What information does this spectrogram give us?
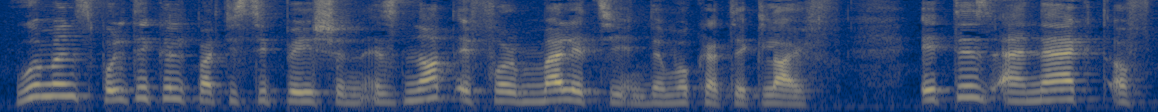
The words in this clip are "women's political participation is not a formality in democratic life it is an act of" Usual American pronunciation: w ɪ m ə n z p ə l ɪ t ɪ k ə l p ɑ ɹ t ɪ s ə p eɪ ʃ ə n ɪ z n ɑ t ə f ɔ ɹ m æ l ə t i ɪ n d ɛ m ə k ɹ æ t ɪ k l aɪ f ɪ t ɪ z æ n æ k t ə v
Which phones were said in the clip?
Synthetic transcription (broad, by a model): w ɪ m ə n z p ə l ɪ t ɪ k ə l p ɑ ɹ t ɪ s ə p eɪ ʃ ə n ɪ z n ɑ t ə f ɔ ɹ m æ l ə t i ɪ n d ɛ m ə k ɹ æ t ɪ k l aɪ f ɪ t ɪ z æ n æ k t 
